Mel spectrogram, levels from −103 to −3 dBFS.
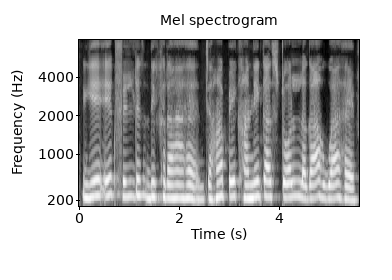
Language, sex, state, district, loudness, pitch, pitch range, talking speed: Hindi, female, Jharkhand, Deoghar, -12 LUFS, 250 Hz, 235-265 Hz, 150 wpm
